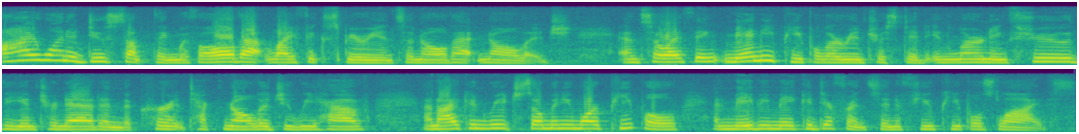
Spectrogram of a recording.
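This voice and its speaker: A woman speaks in a plain, everyday voice at a medium pitch. She talks at a fairly quick pace with ordinary pitch variation. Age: 60s. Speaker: vlogger, trainer and consultant. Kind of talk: video blog monologue.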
